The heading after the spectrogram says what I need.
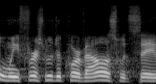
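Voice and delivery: normal talking voice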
